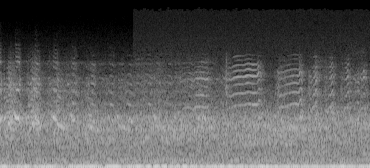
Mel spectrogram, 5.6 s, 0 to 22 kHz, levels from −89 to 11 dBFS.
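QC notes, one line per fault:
0.0–2.0 s, de-emphasis applied wrongly: a treble cut meant to undo pre-emphasis hit audio that needed none, sloping the highs smoothly to about 10 dB below 1 kHz by 10 kHz, so the sound is dull and muffled. A spectrogram shows upper bands fading gradually, then returning at 2.0 s.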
